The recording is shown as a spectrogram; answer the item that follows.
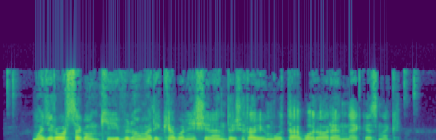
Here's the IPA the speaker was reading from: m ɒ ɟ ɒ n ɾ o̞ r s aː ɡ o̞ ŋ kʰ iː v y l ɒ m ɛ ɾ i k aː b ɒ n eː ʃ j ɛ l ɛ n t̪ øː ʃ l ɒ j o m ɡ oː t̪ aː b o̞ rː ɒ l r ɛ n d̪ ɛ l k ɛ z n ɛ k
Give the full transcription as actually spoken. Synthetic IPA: m ɒ ɟ ɒ ɾ o̞ r s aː ɡ o̞ ŋ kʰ iː v y l ɒ m ɛ ɾ i k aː b ɒ n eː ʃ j ɛ l ɛ n t̪ øː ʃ r ɒ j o ŋ ɡ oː t̪ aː b o̞ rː ɒ l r ɛ n d̪ ɛ l k ɛ z n ɛ k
